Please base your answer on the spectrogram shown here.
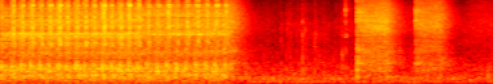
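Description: A sewing machine stitches a French seam on tulle for a wedding guest dress, running in a steady rapid whir for about two seconds before stopping, followed by faint rustling of fabric and two brief scraping handling sounds.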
